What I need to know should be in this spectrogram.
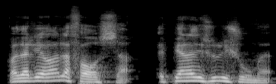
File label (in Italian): "riava", crespinese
